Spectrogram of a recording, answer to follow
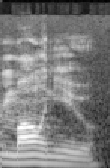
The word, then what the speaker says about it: Molyneux: Peter Molyneux. I think I'm pronouncing that right.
